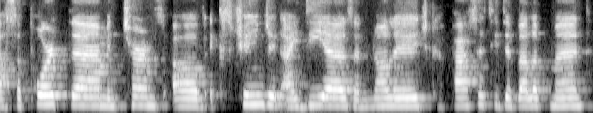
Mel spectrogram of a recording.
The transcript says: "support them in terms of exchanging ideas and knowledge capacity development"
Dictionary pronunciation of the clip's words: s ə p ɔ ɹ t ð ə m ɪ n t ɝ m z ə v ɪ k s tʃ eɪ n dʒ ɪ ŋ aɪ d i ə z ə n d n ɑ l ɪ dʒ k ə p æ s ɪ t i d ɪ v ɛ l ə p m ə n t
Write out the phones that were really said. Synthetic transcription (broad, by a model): s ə p ɔ ɹ t ð ə m ɪ n t ɝ m z ə v ɪ k s tʃ eɪ n dʒ ɪ ŋ aɪ d i ə z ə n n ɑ l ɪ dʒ k ə p æ s ɪ t i d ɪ v ɛ l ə p m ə n t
